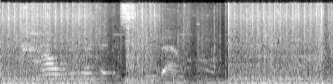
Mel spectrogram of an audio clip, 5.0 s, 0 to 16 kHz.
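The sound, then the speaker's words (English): Rapid gunfire from a Rainbow Six Siege first-person shooter match rattles on in dense, continuous bursts beneath a man's talking, with only a brief dip before the shooting resumes loudly. “While playing a recent match of Rainbow Six Siege, he came in clutch with a slick 3-kill round that put his team over the edge to win the game.”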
